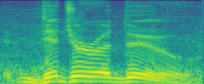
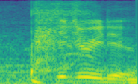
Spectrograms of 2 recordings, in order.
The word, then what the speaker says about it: didgeridoo: Will Thorin is a photographer, a musician, and a didgeridoo.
